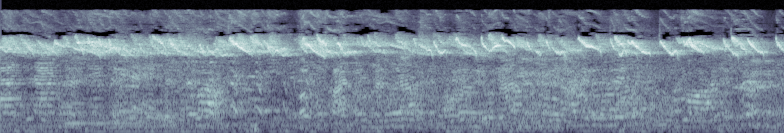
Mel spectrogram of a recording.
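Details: Fast líu-style singing from a wild-caught white-eye under training: continuous high twittering of quick sweeping notes for six seconds, with soft voices and room noise in the background.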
